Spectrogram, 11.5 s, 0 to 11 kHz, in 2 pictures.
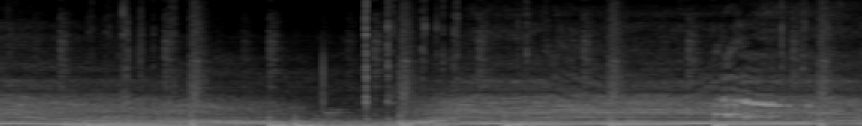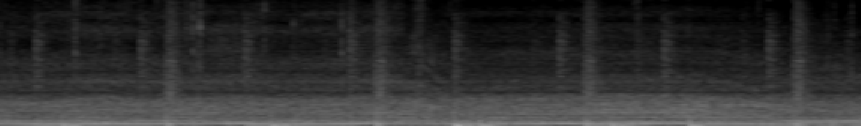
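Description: A BMW Z4 in a Roblox driving game accelerates hard from a standstill, its engine revving up through a series of rapid gear shifts with rhythmic pulses, steady and loud with no speech.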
